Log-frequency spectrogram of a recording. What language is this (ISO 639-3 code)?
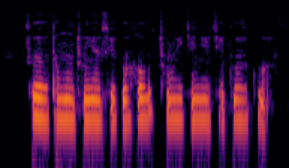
zho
